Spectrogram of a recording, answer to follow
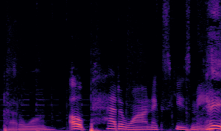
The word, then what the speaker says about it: padawan: reunion master yoda assigned a pad one to this bold jedi it's pronounced padawan oh padawan excuse me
